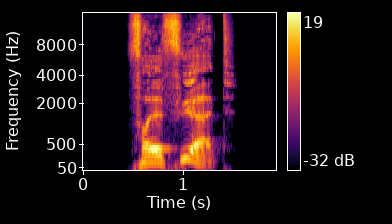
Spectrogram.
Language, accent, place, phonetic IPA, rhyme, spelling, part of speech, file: German, Germany, Berlin, [fɔlˈfyːɐ̯t], -yːɐ̯t, vollführt, verb, De-vollführt.ogg
- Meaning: 1. past participle of vollführen 2. inflection of vollführen: third-person singular present 3. inflection of vollführen: second-person plural present 4. inflection of vollführen: plural imperative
